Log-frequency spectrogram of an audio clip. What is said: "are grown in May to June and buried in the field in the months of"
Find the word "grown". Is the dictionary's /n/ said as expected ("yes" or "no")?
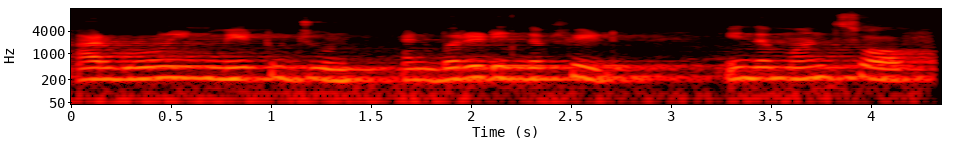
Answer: yes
